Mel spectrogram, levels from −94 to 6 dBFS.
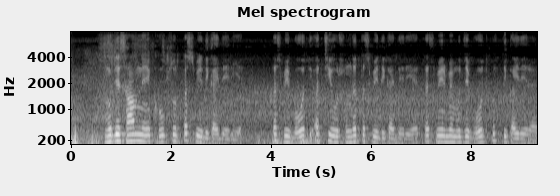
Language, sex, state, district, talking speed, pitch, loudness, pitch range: Hindi, male, Rajasthan, Bikaner, 185 wpm, 150 Hz, -21 LUFS, 130-165 Hz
